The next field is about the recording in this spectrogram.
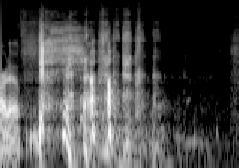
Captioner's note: laughs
